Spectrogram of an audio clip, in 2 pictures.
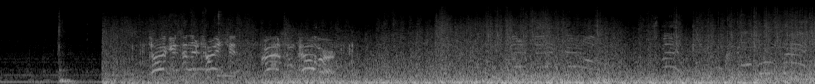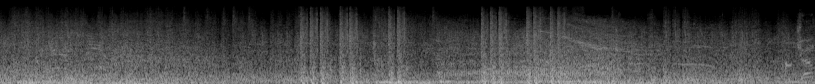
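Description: Battle noise of gunfire and blasts rumbles on.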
